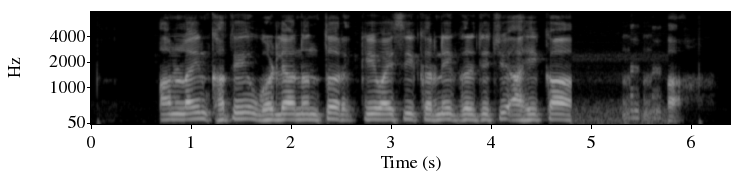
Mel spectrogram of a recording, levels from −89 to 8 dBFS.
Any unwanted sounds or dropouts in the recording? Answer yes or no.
yes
